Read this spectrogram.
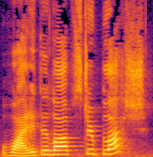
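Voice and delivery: high, loud riddle call; yelling. A narrator's reading. Ben throws a riddle to the crew, yelling. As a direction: yell the question out to everyone. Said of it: "yelled Ben".

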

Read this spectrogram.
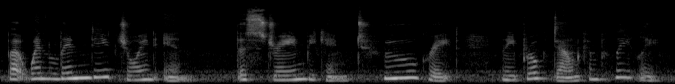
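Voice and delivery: usual speaking voice

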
